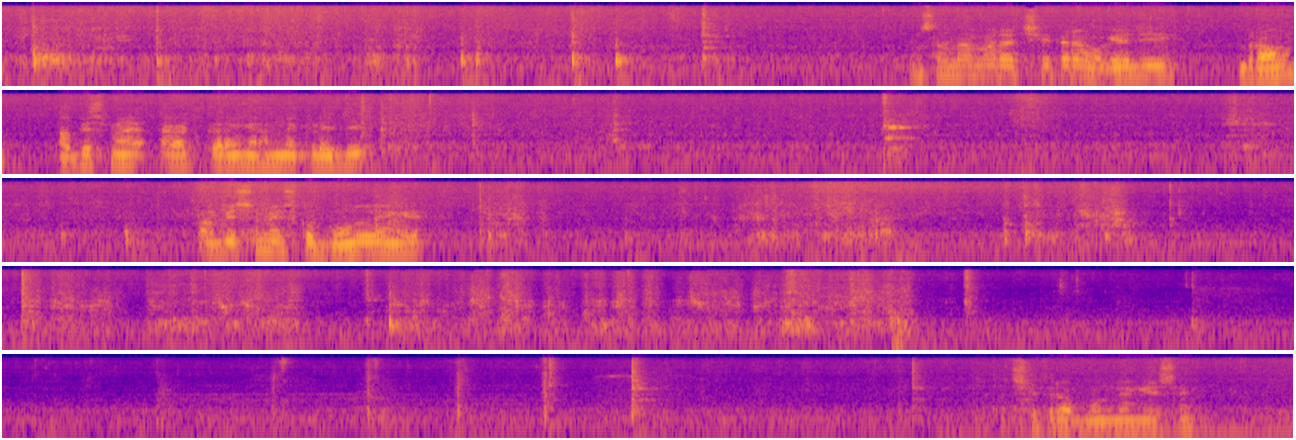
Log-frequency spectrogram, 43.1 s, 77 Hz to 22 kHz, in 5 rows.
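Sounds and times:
metal spoon scraping a pot: 0:19.7 - 0:20.9, 0:22.1 - 0:23.2, 0:24.0 - 0:24.9, 0:26.0 - 0:32.0.

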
